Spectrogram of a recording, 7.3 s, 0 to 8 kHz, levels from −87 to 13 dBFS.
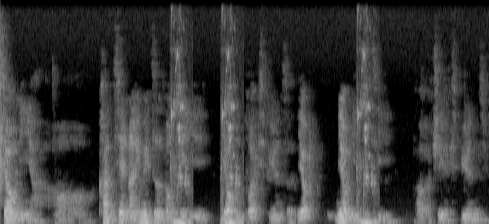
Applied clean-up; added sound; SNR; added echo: none; Acoustic guitar; -3 dB; none.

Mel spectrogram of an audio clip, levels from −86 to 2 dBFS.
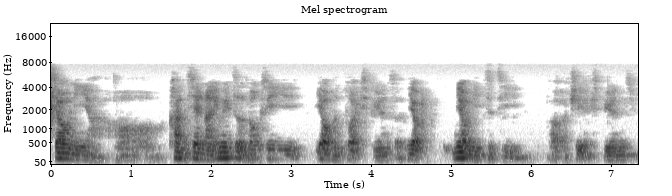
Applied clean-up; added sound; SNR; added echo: none; none; none; none.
